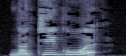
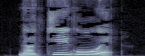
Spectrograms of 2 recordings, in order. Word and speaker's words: 鳴き声: 训读的时候读作会、会、会，比如鸣叫声，鳴き声、鳴き声、鳴き声。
